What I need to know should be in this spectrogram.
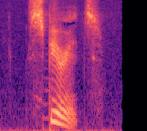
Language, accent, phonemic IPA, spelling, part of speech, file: English, US, /ˈspɪɹɪts/, spirits, verb / noun, En-us-spirits.ogg
- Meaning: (verb) third-person singular simple present indicative of spirit; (noun) 1. plural of spirit 2. Distilled alcoholic beverages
